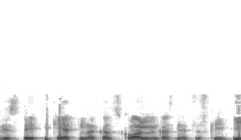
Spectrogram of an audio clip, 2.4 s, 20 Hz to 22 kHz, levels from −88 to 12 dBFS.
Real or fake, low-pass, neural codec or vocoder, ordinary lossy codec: fake; 7.2 kHz; vocoder, 24 kHz, 100 mel bands, Vocos; MP3, 32 kbps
